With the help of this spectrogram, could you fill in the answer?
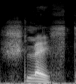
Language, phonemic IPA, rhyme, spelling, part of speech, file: German, /ʃlɛçt/, -ɛçt, schlecht, adjective / adverb, De-schlecht.ogg
- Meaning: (adjective) 1. bad, evil, wicked (the opposite of good; immoral) 2. bad (unskilled; of limited ability) 3. bad (unhealthy, unwell) 4. bad (of poor physical appearance)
